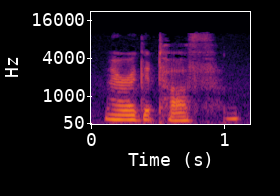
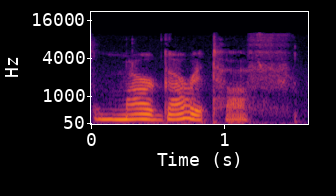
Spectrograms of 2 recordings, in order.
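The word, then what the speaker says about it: Margaritoff: And a little more detail comes from the HuffPost posting from May 26th, written by Marco Margaritov. Pardon me, that's Margaritov. Forgive my mispronunciation.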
